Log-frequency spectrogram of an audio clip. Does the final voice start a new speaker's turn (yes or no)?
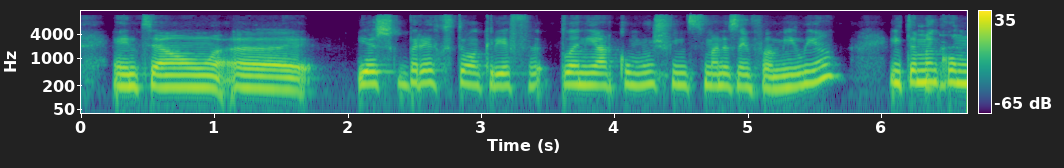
no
